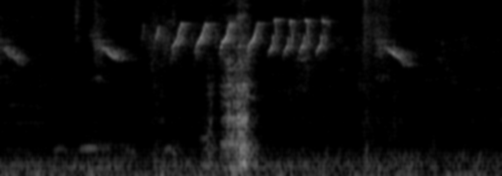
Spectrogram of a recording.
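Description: Small birds chirping: single high down-slurred chirps, and about a second and a half in a quick run of about ten repeated chirping notes.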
